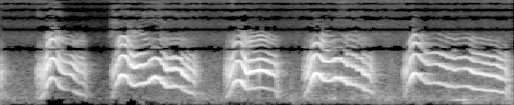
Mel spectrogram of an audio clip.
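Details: Noisy puppy giving five loud, whining howl-like cries, each rising then sliding down in pitch, lasting about half a second to a second, separated by short pauses.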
